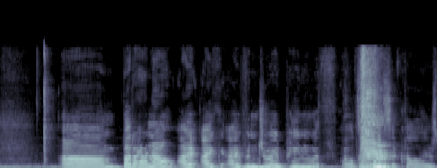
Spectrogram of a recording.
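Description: Someone talks steadily and then a loud, sudden sneeze breaks in near the end, followed by a brief resumption of speech during a painting session.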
